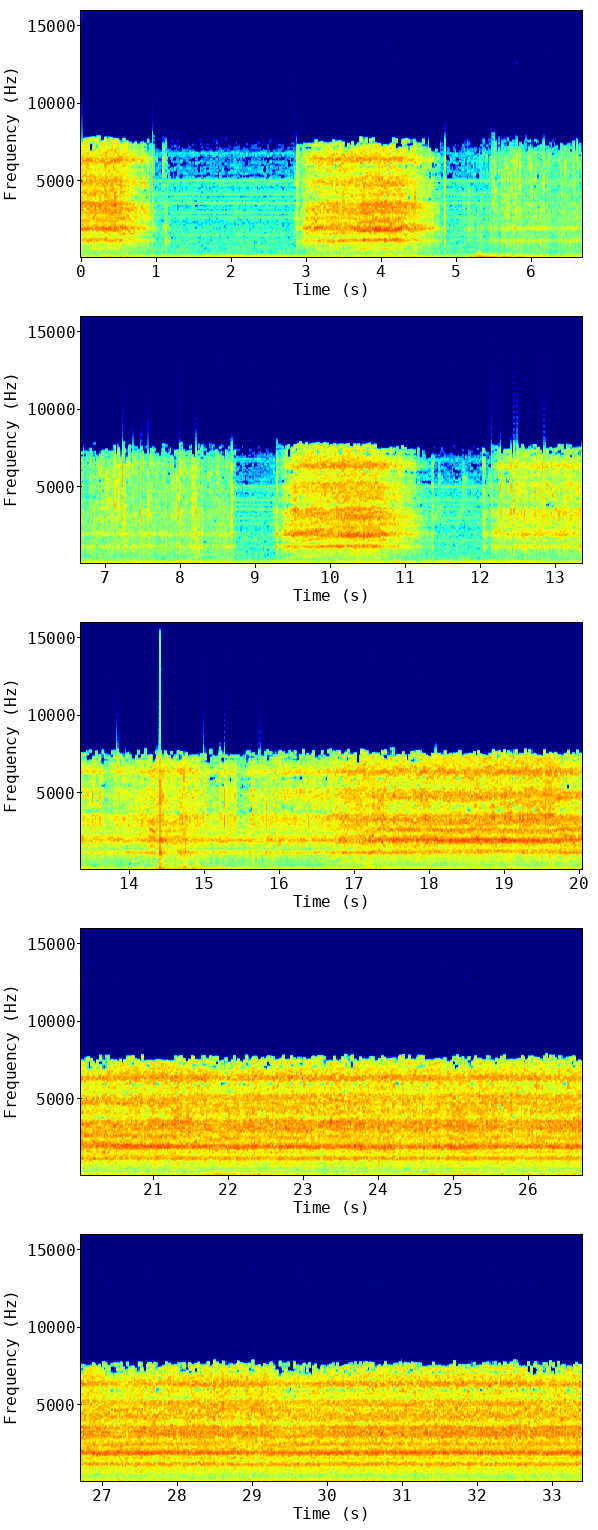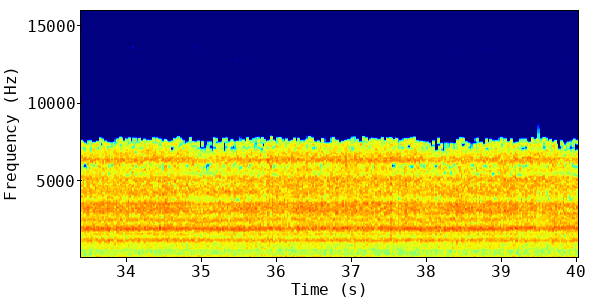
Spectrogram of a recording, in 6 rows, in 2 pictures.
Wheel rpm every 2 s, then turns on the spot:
50, 70, 40, 20, 50, 60, 60, 80, 120, 160, 160, 160, 160, 160, 160, 160, 160, 160, 160, 160.
6-8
